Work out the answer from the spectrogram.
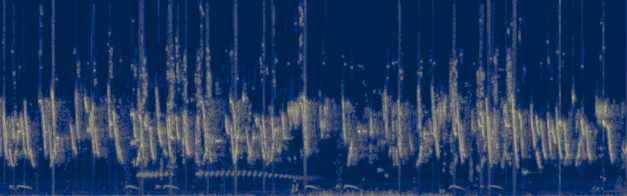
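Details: A group of saffron finches noisy at a feeding site: steady high-pitched chirping from many birds, a lower buzzy trill running for a couple of seconds, and scattered short curved whistles.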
